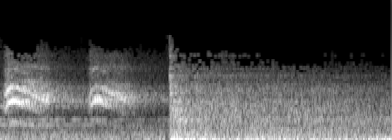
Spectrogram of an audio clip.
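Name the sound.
crow cawing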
